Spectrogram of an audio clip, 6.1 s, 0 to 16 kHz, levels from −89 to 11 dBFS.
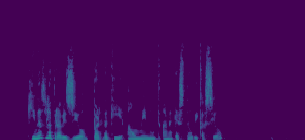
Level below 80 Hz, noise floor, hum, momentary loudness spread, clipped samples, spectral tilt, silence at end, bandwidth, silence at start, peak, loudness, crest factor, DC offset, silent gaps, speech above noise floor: under -90 dBFS; -86 dBFS; none; 11 LU; under 0.1%; -4 dB/octave; 1.65 s; 11 kHz; 0.55 s; -34 dBFS; -49 LUFS; 18 dB; under 0.1%; none; 37 dB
